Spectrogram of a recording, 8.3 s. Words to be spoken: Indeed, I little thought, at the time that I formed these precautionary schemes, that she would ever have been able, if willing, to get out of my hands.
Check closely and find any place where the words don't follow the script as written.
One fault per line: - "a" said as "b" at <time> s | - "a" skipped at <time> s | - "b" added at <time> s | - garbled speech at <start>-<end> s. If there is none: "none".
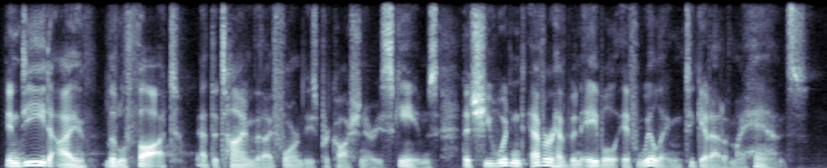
- "would" said as "wouldn't" at 4.9 s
